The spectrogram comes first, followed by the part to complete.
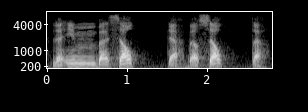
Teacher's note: you will give preference to the ta because it is the heavier of the two. Okay, even though this is the one coming first, but you'll give preference to this. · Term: idgham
